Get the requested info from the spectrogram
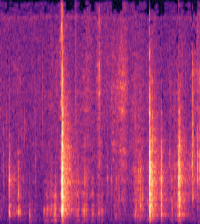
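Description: Hard plastic caliper case being handled and its clear hinged lid opened: a few light plastic clicks and rattles.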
